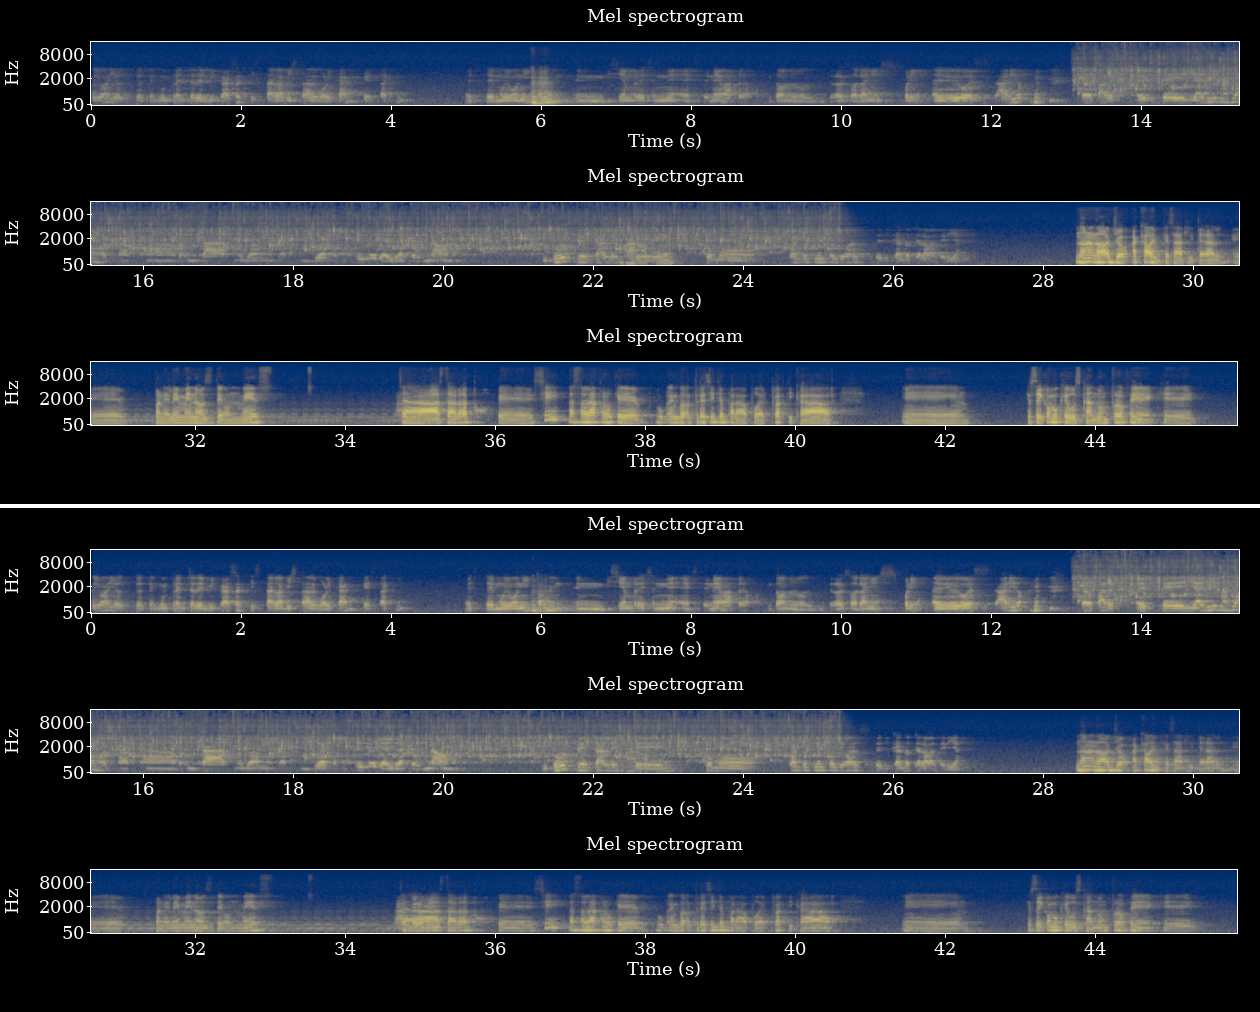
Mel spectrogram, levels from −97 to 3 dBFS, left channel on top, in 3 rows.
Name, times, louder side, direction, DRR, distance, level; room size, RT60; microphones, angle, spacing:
voice 1, 0.0-4.2 5.0-20.2 21.3-23.0 23.5-24.2 24.6-26.9 34.7-35.3, right 5 dB, 50° right, 0.4 m, -31 dB
voice 2, 5.9-6.2 22.4-23.1 28.4-31.1 31.5-32.9 34.8-40.6 41.4-42.3 43.1-45.3, left 7 dB, 60° left, 0.3 m, -22 dB
sound 1, 13.1-25.3, right 2 dB, ahead, 0.9 m, -34 dB
sound 2, 29.5-35.0, equal, 90° left, 2.6 m, -45 dB
16.0 x 10.5 x 3.6 m
head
